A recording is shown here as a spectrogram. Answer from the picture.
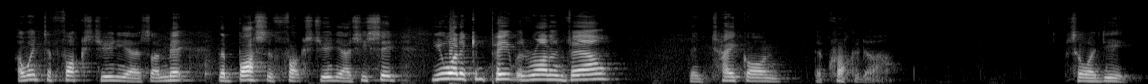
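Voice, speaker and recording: A man with an Australian accent speaks in a dark, mellow tone, pitched high for a man, with ordinary pitch variation and long, frequent pauses. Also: fairly slow pace. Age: 70s. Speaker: wildlife filmmaker and podcast host. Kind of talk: personal storytelling monologue.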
